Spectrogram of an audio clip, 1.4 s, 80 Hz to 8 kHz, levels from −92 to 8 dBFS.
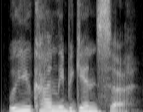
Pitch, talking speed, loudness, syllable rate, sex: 205 Hz, 210 wpm, -14 LUFS, 6.0 syllables/s, female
